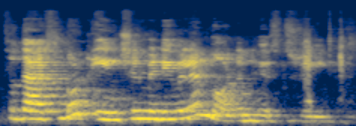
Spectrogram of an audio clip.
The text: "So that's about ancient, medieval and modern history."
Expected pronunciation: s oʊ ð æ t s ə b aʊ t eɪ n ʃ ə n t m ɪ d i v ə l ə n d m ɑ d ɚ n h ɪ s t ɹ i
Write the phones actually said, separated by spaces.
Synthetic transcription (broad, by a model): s oʊ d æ t s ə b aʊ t eɪ n ʃ ə n t m ɪ d i v ə l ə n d m ɑ d ɚ n h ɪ s t ɹ i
